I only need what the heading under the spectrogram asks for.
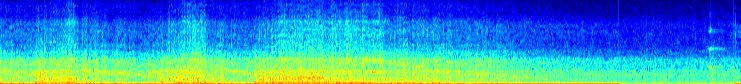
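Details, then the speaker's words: Honda Beat scooter after repair: worn CVT case bearing, which caused clattering on throttle after seal left off rear pulley shaft at a prior service, was replaced; engine now runs steady and smooth with no rattle or knock from the CVT. "Alhamdulillah untuk suara motor Masnya ini sudah halus kembali dan mudah-mudahan awet untuk motor Masnya ini"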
